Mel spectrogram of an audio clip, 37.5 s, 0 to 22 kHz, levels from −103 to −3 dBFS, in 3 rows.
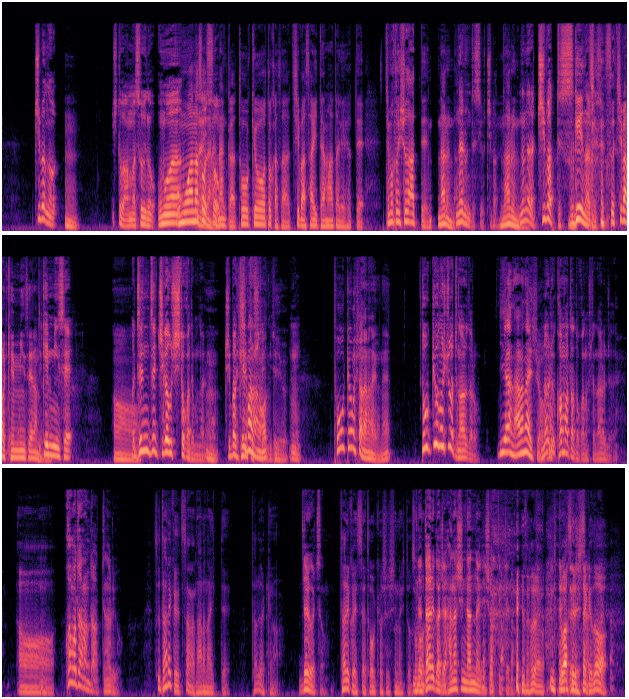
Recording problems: none

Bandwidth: 14.5 kHz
